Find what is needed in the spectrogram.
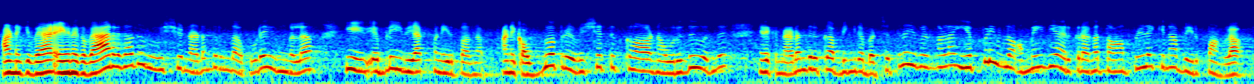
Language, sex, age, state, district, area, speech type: Tamil, female, 30-45, Tamil Nadu, Mayiladuthurai, urban, spontaneous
